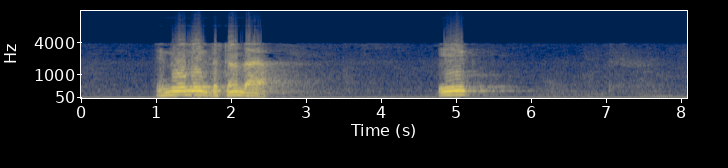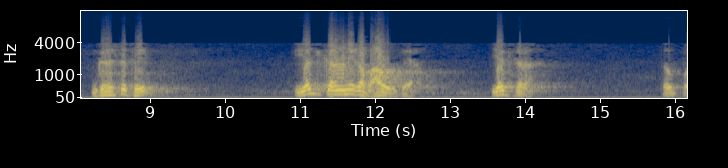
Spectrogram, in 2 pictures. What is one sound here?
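An elderly man speaks calmly in short phrases with pauses.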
